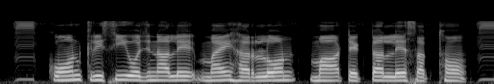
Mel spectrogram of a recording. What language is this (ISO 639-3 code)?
hne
